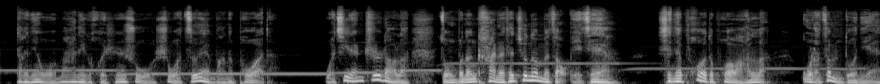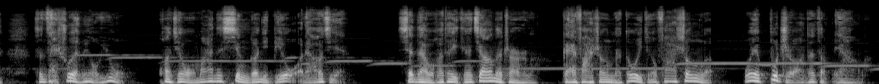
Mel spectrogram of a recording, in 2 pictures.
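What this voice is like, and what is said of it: Speaking softly, quietly. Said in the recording (Chinese): “小声的说着”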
